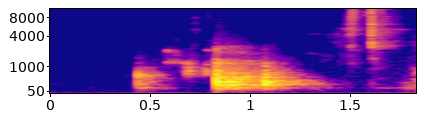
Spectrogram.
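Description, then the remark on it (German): A sip of water: a short wet slurp and gulp, followed by a couple of soft breathy exhales, quiet, with no talking. “Ihr könnt so viel mehr, als ihr manchmal glaubt und deswegen kommen jetzt hier nach einem Schluck Wasser die Affirmation.”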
